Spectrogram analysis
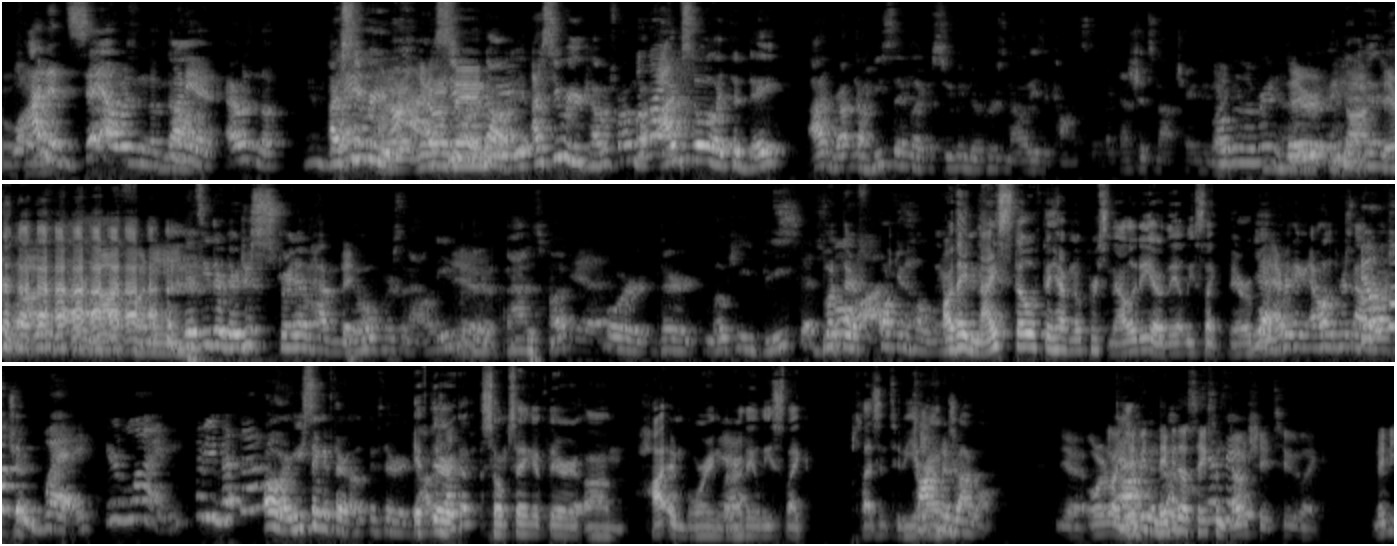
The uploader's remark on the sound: We're sorry the audio is not museum quality, but this week we actually realized that we had been recording all wrong this whole time. Stop speaking so far from the mic.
